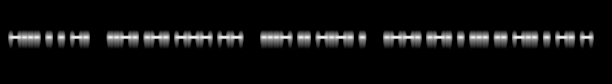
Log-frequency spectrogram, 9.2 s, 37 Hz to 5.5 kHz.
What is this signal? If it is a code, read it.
Morse code, heard as a keyed tone, about 26 wpm, 600 Hz. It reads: BEEN FROM VICE PRESIDENT
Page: Never 26wpm | CW med Gnister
